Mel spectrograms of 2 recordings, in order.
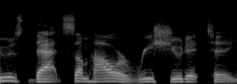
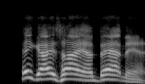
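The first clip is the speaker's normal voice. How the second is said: very high, very loud, easy casual tone, belted; 9 semitones higher, 10 dB louder than usual. Mocking how the actor played Batman the same way: imitating George Clooney as Batman. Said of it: "full Batman suit, and he'd be like".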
